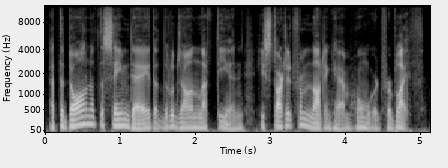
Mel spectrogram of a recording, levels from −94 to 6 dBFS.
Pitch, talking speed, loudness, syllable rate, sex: 105 Hz, 235 wpm, -21 LUFS, 5.3 syllables/s, male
